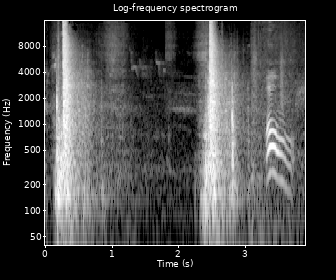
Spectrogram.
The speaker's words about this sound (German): Was da so mächtig scheppert, das ist ein Türklopfer, wie man auch von anderen Bogen kennt, aber ein ganz besonderer, ein Ring von 10 cm Durchmesser, Schmiedeeisern mit einem Sittich da drinne.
